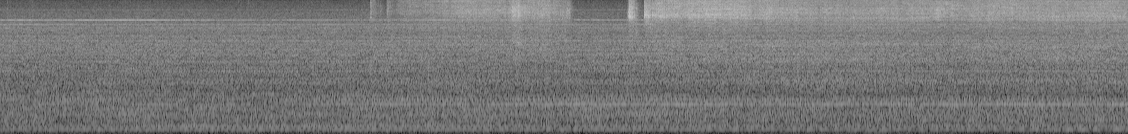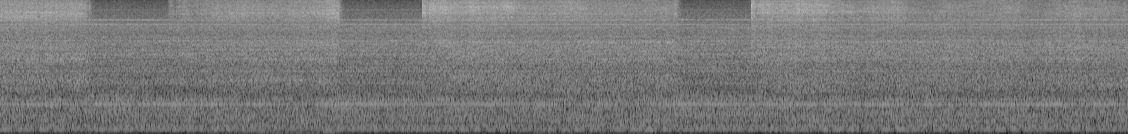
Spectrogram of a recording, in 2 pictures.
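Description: Belt grinder running steadily, its belt rubbing on a workpiece held against the contact wheel: a constant motor hum under a grinding hiss. The hiss thins out for about a second a few times as the pressure on the belt changes.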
